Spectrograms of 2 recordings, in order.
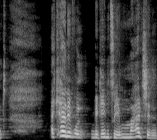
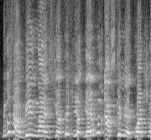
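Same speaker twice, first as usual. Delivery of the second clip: angry shouting; 3 semitones higher, 12 dB louder, faster than usual. Acted. Angry outburst at friends.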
